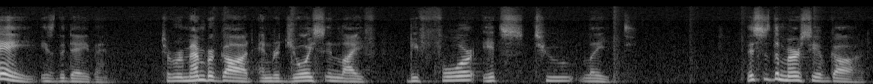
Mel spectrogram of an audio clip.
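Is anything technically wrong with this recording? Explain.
No, nothing technically wrong.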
